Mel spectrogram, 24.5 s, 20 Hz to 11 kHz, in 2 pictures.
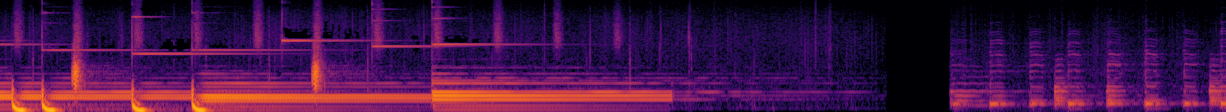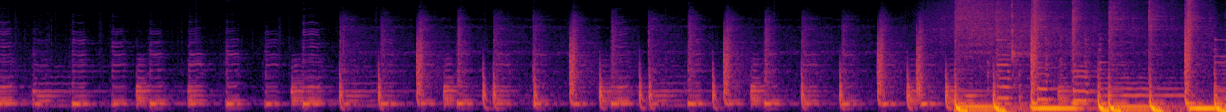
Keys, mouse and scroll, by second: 1.9 ctrl+t, 6.3 click, 13.8 ctrl+click.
